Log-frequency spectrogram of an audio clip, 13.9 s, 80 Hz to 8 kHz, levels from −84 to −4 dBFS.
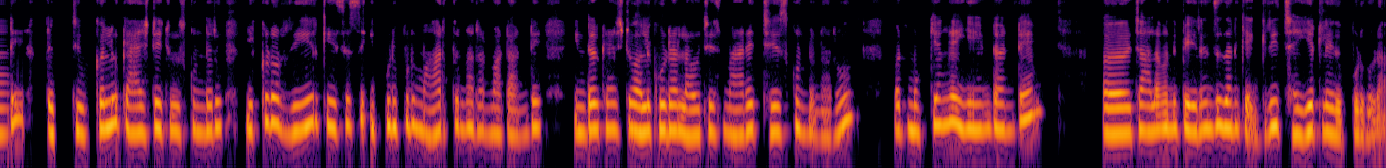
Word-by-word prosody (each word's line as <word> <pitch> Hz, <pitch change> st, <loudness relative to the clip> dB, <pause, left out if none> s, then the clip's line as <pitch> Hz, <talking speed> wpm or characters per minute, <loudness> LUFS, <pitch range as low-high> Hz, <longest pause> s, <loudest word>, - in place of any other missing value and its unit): అంటే 205 Hz, +7 st, -1 dB, 0.3 s
ప్రతి 215 Hz, +1 st, -1 dB
ఒక్కళ్ళు, 235 Hz, +5 st, +3 dB
క్యాస్డే 215 Hz, +1 st, +1 dB
చూసుకుంటరు, 225 Hz, +1 st, -2 dB, 0.3 s
ఎక్కడో 280 Hz, +5 st, +1 dB, 0.2 s
రేర్ 255 Hz, +5 st, +2 dB
కేసెస్ 250 Hz, +1 st, -1 dB
ఇప్పుడిప్పుడు 255 Hz, +3 st, -1 dB
మారుతున్నారనమాట. 220 Hz, -1 st, -3 dB
అంటే 205 Hz, +5 st, -2 dB, 0.4 s
ఇంటర్‌‌క్యాస్ట్ 230 Hz, +1 st, +1 dB
వాళ్ళు 220 Hz, 0 st, +5 dB
కూడా 225 Hz, 0 st, +4 dB
లవ్ 200 Hz, 0 st, +1 dB
చేసి 215 Hz, 0 st, -2 dB
మ్యారేజ్ 220 Hz, +3 st, -1 dB
చేసుకుంటున్నారు. 215 Hz, -1 st, -2 dB, 0.5 s
బట్ 225 Hz, +1 st, -3 dB
ముఖ్యంగా 265 Hz, +6 st, +1 dB, 0.2 s
ఏంటంటే, 230 Hz, +3 st, 0 dB, 0.8 s
ఆహ్, 210 Hz, 0 st, +6 dB
చాలామంది 230 Hz, +1 st, +2 dB
పేరెంట్స్ 235 Hz, +3 st, +3 dB
దానికి 235 Hz, -1 st, +1 dB
అగ్రీ 240 Hz, +3 st, +1 dB
చెయ్యట్లేదు 215 Hz, +1 st, +2 dB
ఇప్పుడు -, -, -3 dB
గూడా. -, -, -5 dB
225 Hz, 125 wpm, -26 LUFS, 215-240 Hz, 0.8 s, ఆహ్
